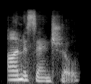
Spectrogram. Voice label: "unessential", Indian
